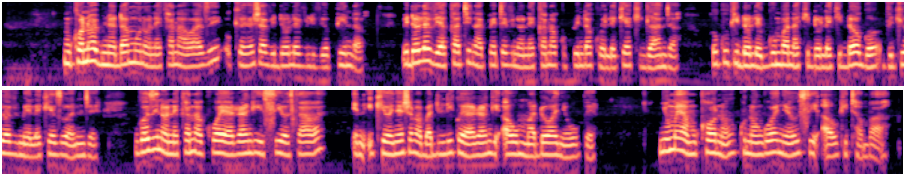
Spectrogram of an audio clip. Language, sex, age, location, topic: Swahili, female, 25-35, Nairobi, health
